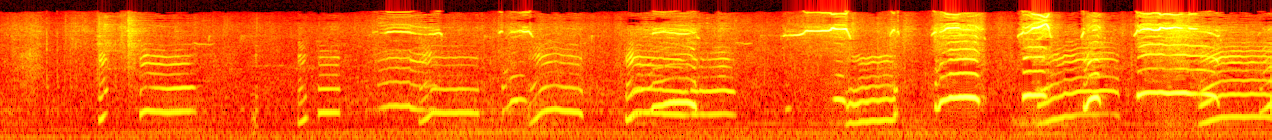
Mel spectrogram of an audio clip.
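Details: Six-week-old rescue puppies from Holly's litter of six males and four females at Lonely Hearts Animal Rescue, several whimpering at once: overlapping thin, rising and falling whines, some high and squeaky, coming in quick irregular bursts over a low steady hum.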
